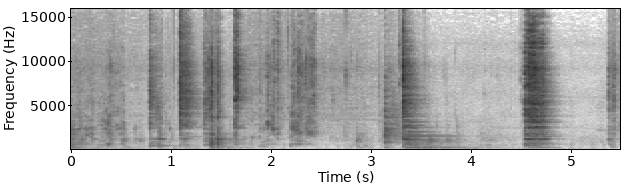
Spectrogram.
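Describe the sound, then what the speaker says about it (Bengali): A utensil stirs and sautés a spice paste of ground cumin and coriander with a little water in a pan for a fish curry, making irregular close scrapes and metallic clanks that get louder near the end. "আমি মশলাটাকে ভালো করে কষাবো।"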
